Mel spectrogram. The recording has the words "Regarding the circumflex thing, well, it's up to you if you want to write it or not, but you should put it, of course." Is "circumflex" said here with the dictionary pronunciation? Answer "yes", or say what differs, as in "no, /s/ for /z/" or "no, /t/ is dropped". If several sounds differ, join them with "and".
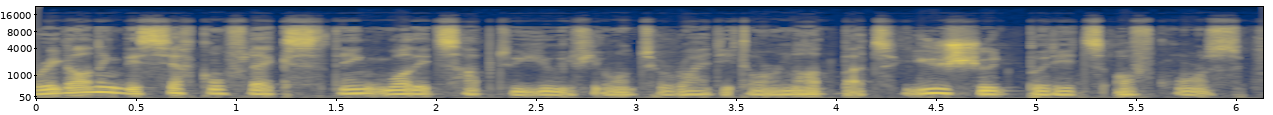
no, /m/ is dropped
